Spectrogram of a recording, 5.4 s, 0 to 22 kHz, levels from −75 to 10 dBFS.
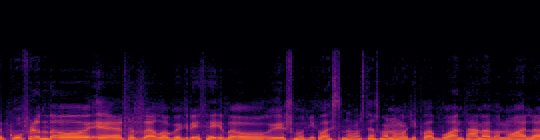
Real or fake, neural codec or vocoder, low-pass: fake; autoencoder, 48 kHz, 32 numbers a frame, DAC-VAE, trained on Japanese speech; 14.4 kHz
